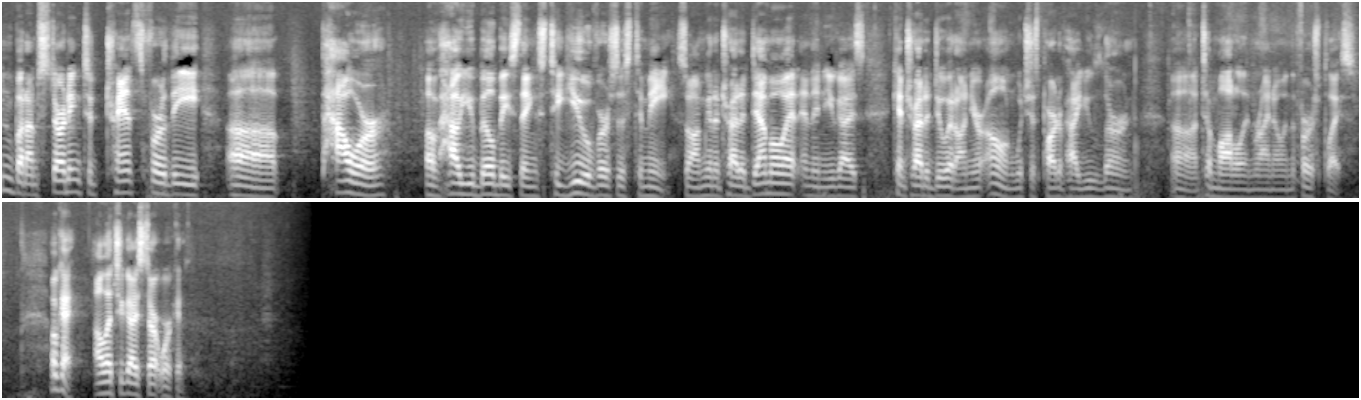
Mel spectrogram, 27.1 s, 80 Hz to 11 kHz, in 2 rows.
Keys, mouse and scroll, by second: 15.7 click.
